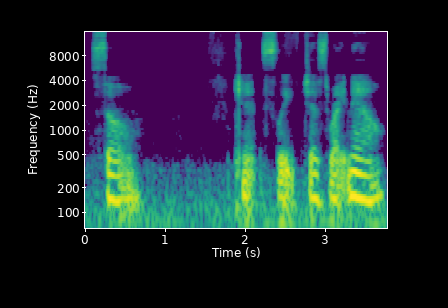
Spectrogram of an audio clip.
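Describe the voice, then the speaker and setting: A vlogger in their late twenties speaks slowly in a husky, gravelly voice. The throat sounds swollen and sore after tonsil removal, so words come out thick and muffled. The delivery is tired, rambling and dull-edged. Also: medium pitch, sing-song, mellow. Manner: halting, rambling. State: tired, medicated, in throat pain. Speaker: vlogger sharing surgery recovery. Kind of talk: casual talk to camera. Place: room at home.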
